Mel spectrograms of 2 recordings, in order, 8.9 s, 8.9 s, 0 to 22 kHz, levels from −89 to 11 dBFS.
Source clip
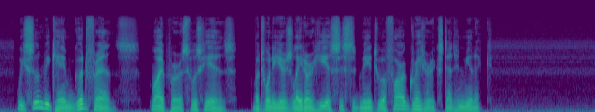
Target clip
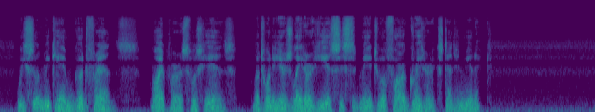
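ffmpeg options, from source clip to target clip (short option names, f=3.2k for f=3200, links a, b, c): -filter_complex "[0:a]asettb=1/sr,asplit=3[a][b][c];[a]atrim=end=4.174[d];[b]atrim=start=4.17:end=6.33,asetpts=PTS-STARTPTS,afade=t=in:d=0.004:c=qsin,afade=t=out:st=2.156:d=0.004:c=qsin,highshelf=f=5.4k:g=9.5[e];[c]atrim=start=6.326[f];[d][e]acrossfade=d=0.004:c1=hsin:c2=qsin[g];[g][f]acrossfade=d=0.004:c1=qsin:c2=hsin,afftfilt=real='hypot(re,im)*cos(2*PI*random(0))':imag='hypot(re,im)*sin(2*PI*random(1))':win_size=512:overlap=0.75,asuperstop=centerf=2200:order=8:qfactor=4.6"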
